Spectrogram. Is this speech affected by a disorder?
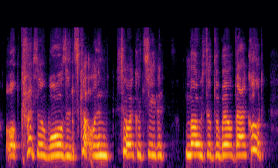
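Yes: cerebral palsy; diagnosed around 10 months old.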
